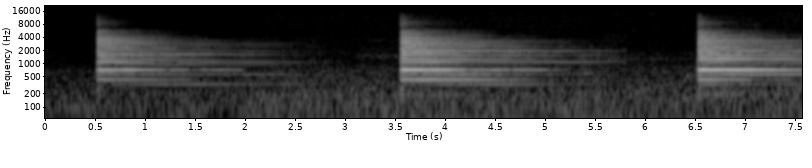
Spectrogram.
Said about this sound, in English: That's the bell atop Greenwood's carved Gothic entrance. It tolls whenever a new body is received at the storied cemetery, which opened in 1838.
